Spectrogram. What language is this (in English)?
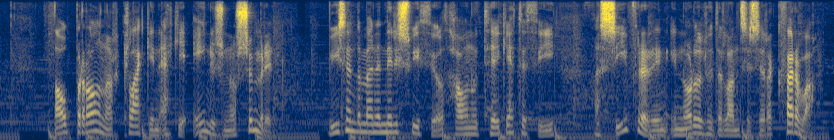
Icelandic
